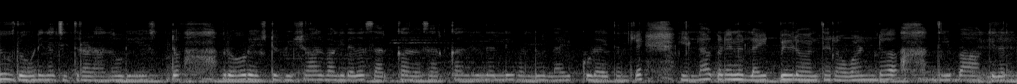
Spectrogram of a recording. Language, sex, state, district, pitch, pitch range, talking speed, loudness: Kannada, female, Karnataka, Belgaum, 205 Hz, 195-215 Hz, 140 wpm, -33 LUFS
